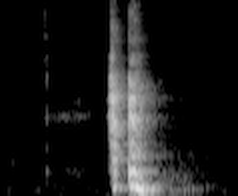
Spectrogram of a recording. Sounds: Throat clearing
